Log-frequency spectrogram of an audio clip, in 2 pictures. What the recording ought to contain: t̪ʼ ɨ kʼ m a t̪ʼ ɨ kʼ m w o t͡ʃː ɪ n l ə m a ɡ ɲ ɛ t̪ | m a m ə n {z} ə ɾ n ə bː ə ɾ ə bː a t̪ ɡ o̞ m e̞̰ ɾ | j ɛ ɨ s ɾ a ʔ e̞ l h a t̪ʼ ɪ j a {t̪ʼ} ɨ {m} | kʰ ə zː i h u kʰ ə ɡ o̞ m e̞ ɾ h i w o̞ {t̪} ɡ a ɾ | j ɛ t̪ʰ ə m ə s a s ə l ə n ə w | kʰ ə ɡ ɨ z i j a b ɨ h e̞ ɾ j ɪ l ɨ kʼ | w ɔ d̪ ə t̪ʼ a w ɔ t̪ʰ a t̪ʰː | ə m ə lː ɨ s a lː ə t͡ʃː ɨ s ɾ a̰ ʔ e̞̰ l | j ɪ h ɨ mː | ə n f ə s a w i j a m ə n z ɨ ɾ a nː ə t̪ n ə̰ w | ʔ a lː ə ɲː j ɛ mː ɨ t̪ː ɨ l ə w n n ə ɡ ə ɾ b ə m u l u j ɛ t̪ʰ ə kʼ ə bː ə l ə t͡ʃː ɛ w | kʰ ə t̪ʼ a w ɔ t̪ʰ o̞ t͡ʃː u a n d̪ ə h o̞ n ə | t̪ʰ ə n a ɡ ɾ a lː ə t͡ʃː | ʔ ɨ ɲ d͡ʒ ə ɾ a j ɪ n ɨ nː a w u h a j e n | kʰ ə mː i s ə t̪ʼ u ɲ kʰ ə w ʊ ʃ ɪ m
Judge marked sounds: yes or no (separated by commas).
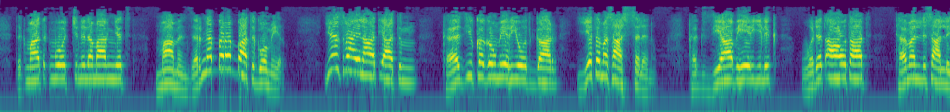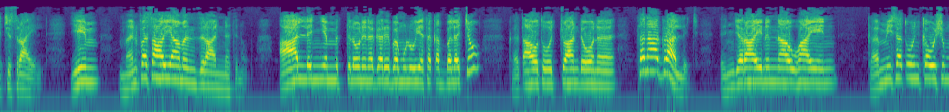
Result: yes, no, yes, yes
